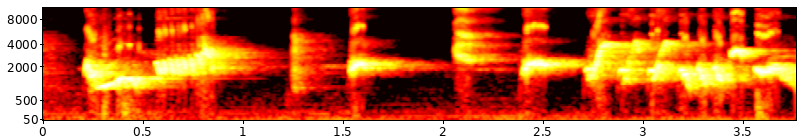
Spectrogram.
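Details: White-rumped shama singing a provoking lure song to spur other shamas on: rich rising whistles, brief clear notes and a final busy, warbling run of varied phrases.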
